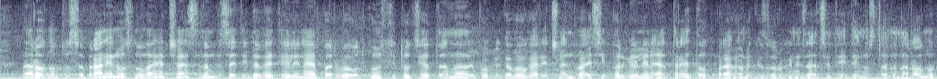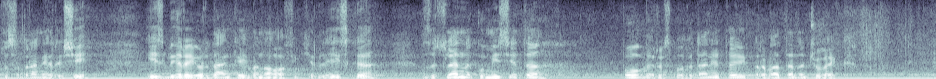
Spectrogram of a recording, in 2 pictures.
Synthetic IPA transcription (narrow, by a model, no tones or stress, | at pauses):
nɐɾɔd̪not̪osɐbɾaniɛnɛosnovaniɛt͡ʃlɛnsɛd̪əmd̪ɛsɛt̪id̪ɛvɛt̪iilinɛɛpɤɾvəot̪konst̪it̪ut̪sijət̪ənɐɾɛpublikəbɐlˠɡaɾijət͡ʃlɛnd̪vajsɛipɤɾviilinɛjət̪ɾɛt̪əot̪̚pɾavilˠnikəzɐoɾɡənizat̪sijət̪əid̪ɛjnost̪ənɐnɐɾɔd̪not̪osɐbɾaniɛɾɛʃiː | zbiɾəjoɾd̪aŋkəivɐnɔlˠəfikʲɛɾlijskə | zɐt͡ʃlɛnːɐkomisijət̪ə | povɛɾoispovɛd̪aniət̪əipɾɐvat̪ənɐt͡ʃovɛk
